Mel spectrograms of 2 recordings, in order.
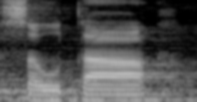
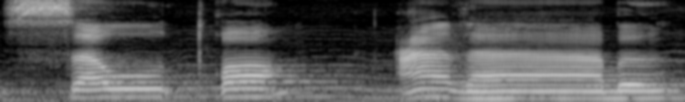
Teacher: تا کو لمبا ہرگز نہیں کریں گے بلکہ تا کو پر ادا کریں گے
